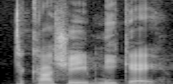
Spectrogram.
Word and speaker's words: Takashi Miike: Takashi Miike.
